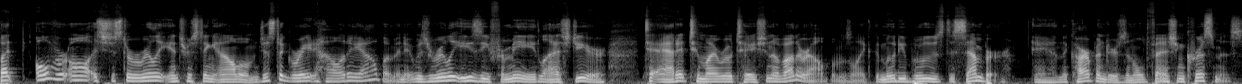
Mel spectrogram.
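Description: A man talks at a fairly quick pace with hardly any pauses. His tone is warm and enthusiastic, and his intonation is lively. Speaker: radio host. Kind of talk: radio DJ patter: upbeat music-show intro and sign-off. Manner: warm, enthusiastic, chatty, conversational with fillers; smooth promotional plug for the website.

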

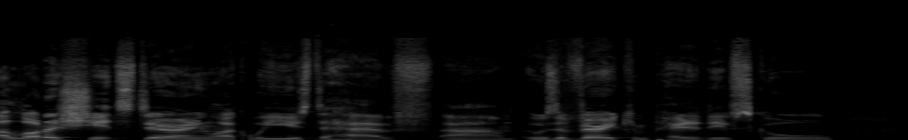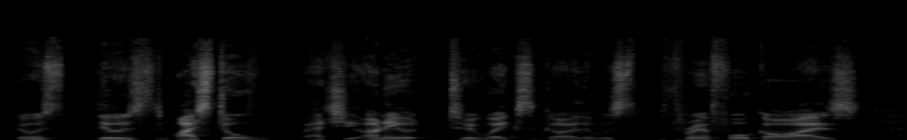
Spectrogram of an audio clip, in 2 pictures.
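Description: Over background music, a man with an Australian accent and a medium pitch speaks fairly quickly, his pitch varying in an ordinary way. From Western Australia, Perth area. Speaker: podcast guest, friend of host. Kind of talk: casual chat.

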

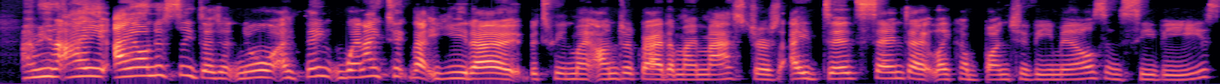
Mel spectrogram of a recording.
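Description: Lively intonation from a woman with a Glaswegian accent, fairly high in pitch, with hardly any pauses over a quiet background. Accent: Glaswegian Scottish. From Glasgow, Scotland. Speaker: writer-director. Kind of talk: interview.

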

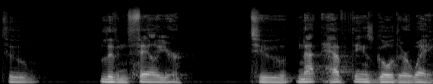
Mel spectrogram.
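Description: A man's medium-pitched, somewhat breathy voice at a moderate pace, with fairly even intonation, on a very clean recording with a silent background. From Chicago, Filipino-American family. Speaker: Marine veteran and insurance entrepreneur. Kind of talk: casual interview chat.

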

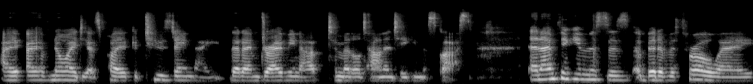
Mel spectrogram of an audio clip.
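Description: With an American accent, a woman talks at a very fast pace in a medium pitch, her intonation lively. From US Midwest, Cincinnati. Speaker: banking executive. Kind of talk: interview.

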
